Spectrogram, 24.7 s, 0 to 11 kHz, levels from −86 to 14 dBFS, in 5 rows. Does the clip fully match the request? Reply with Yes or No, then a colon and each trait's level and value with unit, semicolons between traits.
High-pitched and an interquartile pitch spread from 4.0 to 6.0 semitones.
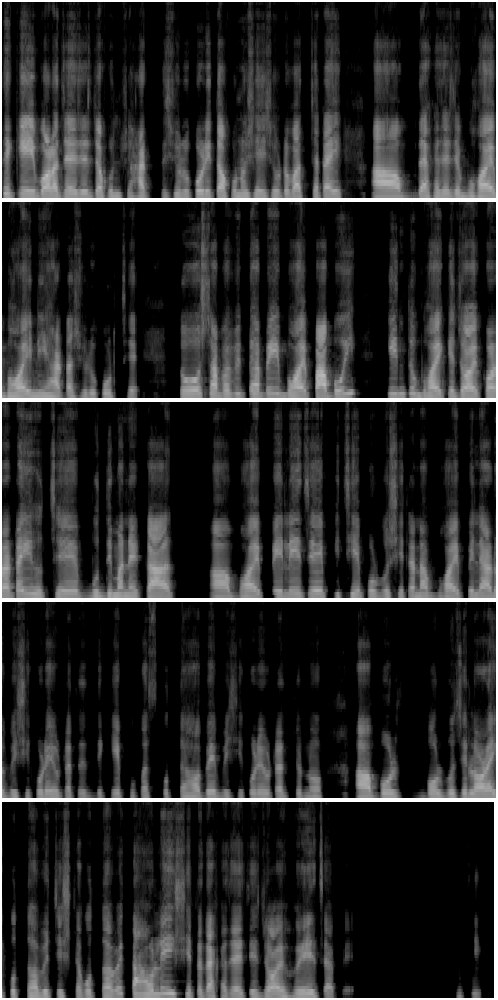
No: high, 225 Hz; average, 3.4 semitones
